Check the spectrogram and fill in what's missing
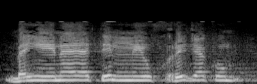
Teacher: والراء هنا اكثر رقة لانها مكسورة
